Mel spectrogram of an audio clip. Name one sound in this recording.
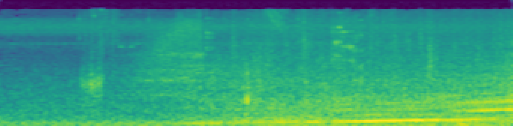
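A car engine starts and revs up, rising in pitch.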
